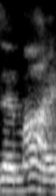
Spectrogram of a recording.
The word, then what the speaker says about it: mi: it's spelled m e but in music in solfege me is mi and it doesn't mean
